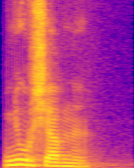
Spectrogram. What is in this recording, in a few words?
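"нюрсявны", Komi, female; kpv audio dict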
